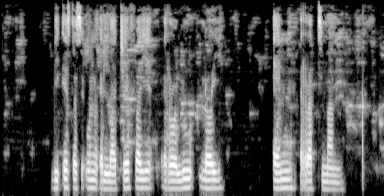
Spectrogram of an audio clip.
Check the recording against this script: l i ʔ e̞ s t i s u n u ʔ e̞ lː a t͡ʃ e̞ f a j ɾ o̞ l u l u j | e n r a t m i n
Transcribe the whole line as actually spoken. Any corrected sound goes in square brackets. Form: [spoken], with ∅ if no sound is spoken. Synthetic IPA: l i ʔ e̞ s t [a] s u n u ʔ e̞ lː a t͡ʃ e̞ f a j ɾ o̞ l u l [o] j | e n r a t m [a] n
